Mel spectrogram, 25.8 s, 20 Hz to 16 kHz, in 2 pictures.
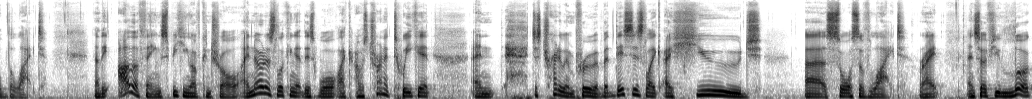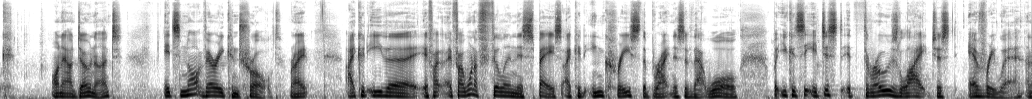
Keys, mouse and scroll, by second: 0.5 middle click, 1.2 shift+middle click, 2.0 middle click, 2.7 shift+middle click, 3.4 middle click, 9.3 click, 11.8 Escape, 11.9 KP_0, 12.1 Escape, 13.2 ctrl+shift+a, 17.4 click, 23.6 click, 23.9 double click.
